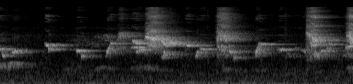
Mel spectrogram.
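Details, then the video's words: Melodious morning birdsong: short clear whistled notes alternating with loud, harsh rasping bursts, repeated roughly every three quarters of a second. "Suara burung dipagi hari sangat merdu"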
